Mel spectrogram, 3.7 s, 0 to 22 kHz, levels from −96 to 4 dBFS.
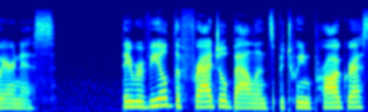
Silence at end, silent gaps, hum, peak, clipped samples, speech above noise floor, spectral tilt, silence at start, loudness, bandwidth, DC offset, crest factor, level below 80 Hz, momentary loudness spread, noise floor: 0 s; none; none; -16 dBFS; under 0.1%; 45 dB; -4 dB/octave; 0 s; -33 LUFS; 16 kHz; under 0.1%; 20 dB; -82 dBFS; 11 LU; -79 dBFS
